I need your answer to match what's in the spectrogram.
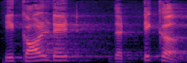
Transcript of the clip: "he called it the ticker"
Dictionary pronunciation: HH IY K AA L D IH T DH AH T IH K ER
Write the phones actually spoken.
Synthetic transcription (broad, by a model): HH IY K AA L D IH T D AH T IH K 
